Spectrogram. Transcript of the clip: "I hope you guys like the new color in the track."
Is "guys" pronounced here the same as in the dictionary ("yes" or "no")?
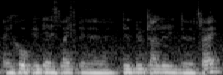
no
